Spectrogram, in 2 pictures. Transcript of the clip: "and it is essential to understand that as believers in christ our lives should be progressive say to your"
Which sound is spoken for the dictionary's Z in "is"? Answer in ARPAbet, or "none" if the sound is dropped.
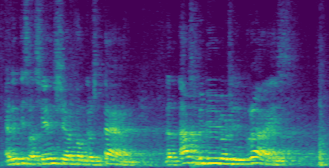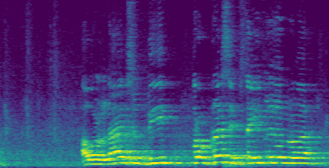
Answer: S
